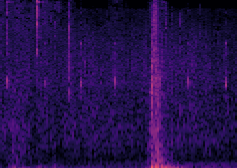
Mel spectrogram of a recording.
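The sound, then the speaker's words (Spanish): A car door slams shut with one solid thump partway through as a woman gets into the back seat, set against a low engine rumble and a faint, steady ticking. No one speaks. “En cuanto cerró la puerta me dijo, Hijo, dale rápido.”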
